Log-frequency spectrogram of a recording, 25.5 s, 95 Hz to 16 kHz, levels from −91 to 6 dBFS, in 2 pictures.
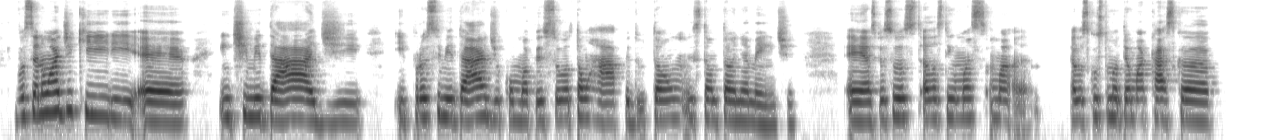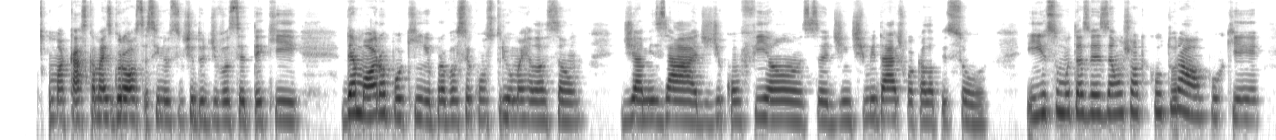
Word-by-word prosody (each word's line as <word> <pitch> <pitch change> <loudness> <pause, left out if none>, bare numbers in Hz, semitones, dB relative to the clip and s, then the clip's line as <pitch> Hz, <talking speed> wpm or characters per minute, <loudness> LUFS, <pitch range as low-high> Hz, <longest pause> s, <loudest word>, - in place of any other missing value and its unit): você 225 +3 0
não 260 +1 +4
adquire, 245 -7 -1
eh, 190 -1 +4 0.3
intimidade 205 -4 +2 0.3
e 205 - -11
proximidade 220 -1 +1
com 200 - -9
uma 195 -1 -3
pessoa 200 +1 -4
tão 215 0 0
rápido, 185 -2 -5
tão 205 +1 -2
instantaneamente. 195 -4 -4 0.5
Eh, 195 0 +4
as 195 - -3
pessoas 220 +2 -1
elas 210 +1 0
têm 220 0 -3
umas 215 +1 -3
uma 210 -1 -3
ah, - - -11 0.4
elas 205 0 -3
costuma 220 0 -4
ter 210 - -2
uma 210 0 -3
casca 205 -2 +1 1.1
uma 205 0 0
casca 205 0 +2
mais 215 0 +3
grossa, 210 -2 +6
assim, 200 +3 -5
no 200 - -2
sentido 200 0 -5
de 200 0 -10
você 200 0 -1
ter 195 0 -3
que 195 0 -5 0.4
demora 245 +1 +8
um 255 - 0
pouquinho 220 -2 -2
pra 205 - +1
você 205 +2 -3
construir 210 +1 -5
uma 205 -1 -2
relação 200 -1 -3 0.4
de 195 +3 +1
amizade, 200 -2 +3
de 205 +2 -10
confiança, 200 -1 -1
de 185 +2 -9
intimidade 210 +1 0
com 195 - -5
aquela 190 0 -3
pessoa. 185 -2 -7 0.4
E 230 - -3
isso 260 +1 -1
muitas 260 -1 0
vezes 250 0 +1
é 250 - +1
um 260 - -1
choque 260 -1 -4
cultural 265 -3 +1
porque, 215 -2 -7
205 Hz, 150 wpm, -23 LUFS, 195-220 Hz, 1.1 s, demora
